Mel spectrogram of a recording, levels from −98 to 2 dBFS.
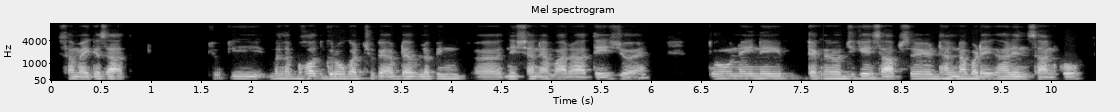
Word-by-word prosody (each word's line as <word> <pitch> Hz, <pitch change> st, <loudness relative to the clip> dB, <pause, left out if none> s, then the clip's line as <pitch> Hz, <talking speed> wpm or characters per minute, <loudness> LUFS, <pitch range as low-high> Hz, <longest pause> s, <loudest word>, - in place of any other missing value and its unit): समय 115 Hz, -2 st, +1 dB
के 120 Hz, -, 0 dB
साथ। 115 Hz, -2 st, +4 dB, 0.9 s
क्योंकि 120 Hz, -1 st, -5 dB
मतलब 130 Hz, 0 st, -3 dB
बहुत 135 Hz, +2 st, +1 dB
ग्रो 130 Hz, 0 st, +3 dB
कर 125 Hz, -1 st, +1 dB
चुका 115 Hz, -1 st, -1 dB
है। 115 Hz, -, +2 dB
अब 115 Hz, -, -3 dB
डेवलपिंग 125 Hz, +1 st, 0 dB, 0.2 s
अ, 110 Hz, -1 st, -3 dB
नेशन 115 Hz, 0 st, -1 dB
है 115 Hz, -, +2 dB
हमारा 105 Hz, -1 st, +2 dB
देश 105 Hz, +1 st, -1 dB
जो -, -, -1 dB
है। -, -, -4 dB, 0.4 s
तो 130 Hz, 0 st, -5 dB
नई-नई 130 Hz, 0 st, 0 dB, 0.3 s
टेक्नोलॉजी 125 Hz, 0 st, 0 dB
के 135 Hz, -, 0 dB
हिसाब 125 Hz, -3 st, +5 dB
से 130 Hz, -1 st, 0 dB
ढलना 125 Hz, +1 st, +3 dB
पड़ेगा 110 Hz, 0 st, +2 dB
हर 120 Hz, -, +3 dB
इंसान 110 Hz, -3 st, +1 dB
को 105 Hz, 0 st, +1 dB
120 Hz, 170 wpm, -22 LUFS, 115-130 Hz, 0.9 s, हिसाब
